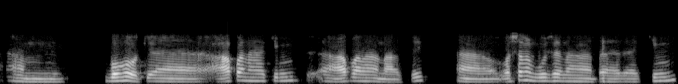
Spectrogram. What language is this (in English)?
Sanskrit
